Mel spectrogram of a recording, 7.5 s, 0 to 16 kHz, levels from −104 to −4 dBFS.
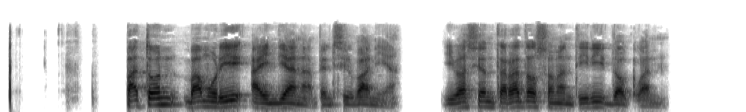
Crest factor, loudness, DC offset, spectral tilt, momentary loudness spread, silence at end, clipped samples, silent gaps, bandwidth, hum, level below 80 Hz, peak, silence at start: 16 dB; -16 LUFS; under 0.1%; -4.5 dB/octave; 12 LU; 0.85 s; under 0.1%; 4.02-4.41 s; 8 kHz; none; -60 dBFS; -2 dBFS; 1.25 s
